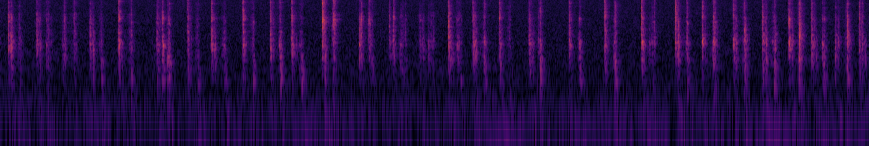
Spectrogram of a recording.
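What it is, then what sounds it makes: Old plastic computer keyboard. The fingertips of both hands type on the keys of an old beige plastic computer keyboard. About fifty quick, bright, clicky keystrokes come in an uneven, steady rhythm, each dying away almost at once with little low end. The result is a quiet, continuous patter of typing.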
